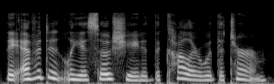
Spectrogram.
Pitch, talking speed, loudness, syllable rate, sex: 225 Hz, 175 wpm, -18 LUFS, 5.8 syllables/s, female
